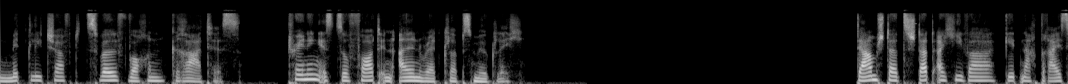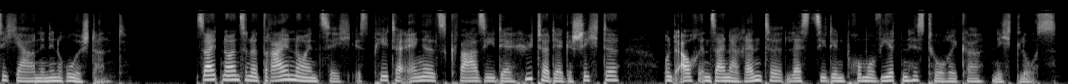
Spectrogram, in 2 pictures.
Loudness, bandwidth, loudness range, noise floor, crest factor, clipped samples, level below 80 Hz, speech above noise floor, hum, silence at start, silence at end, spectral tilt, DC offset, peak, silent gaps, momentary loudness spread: -19 LUFS; 13.5 kHz; 4 LU; -80 dBFS; 20 dB; under 0.1%; -40 dBFS; 60 dB; none; 0 s; 0.1 s; -4 dB/octave; under 0.1%; 0 dBFS; 2.78-2.87 s, 8.47-8.56 s, 12.55-12.64 s; 9 LU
